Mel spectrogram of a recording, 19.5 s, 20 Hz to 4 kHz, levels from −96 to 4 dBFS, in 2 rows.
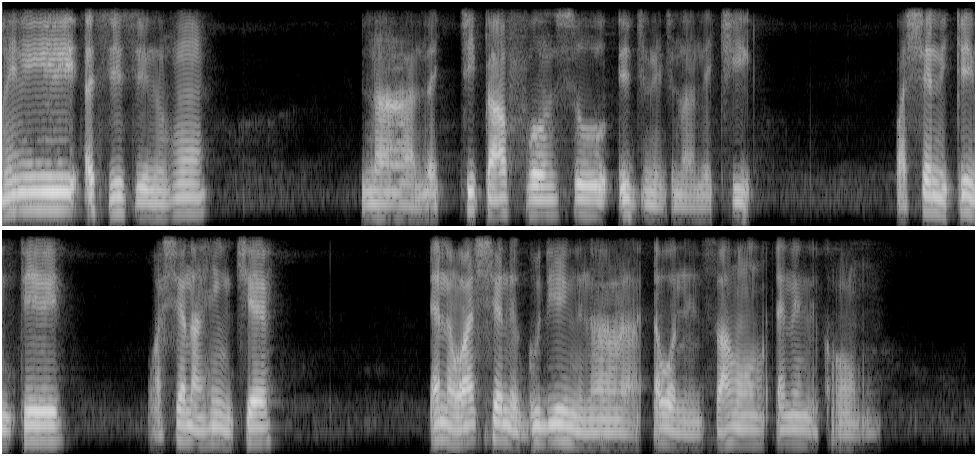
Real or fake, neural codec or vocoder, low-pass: fake; codec, 32 kHz, 1.9 kbps, SNAC; 3.6 kHz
